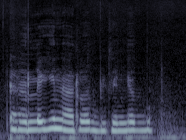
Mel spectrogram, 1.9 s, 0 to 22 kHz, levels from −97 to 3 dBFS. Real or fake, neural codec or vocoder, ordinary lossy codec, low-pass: fake; codec, 44.1 kHz, 3.4 kbps, Pupu-Codec; none; none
